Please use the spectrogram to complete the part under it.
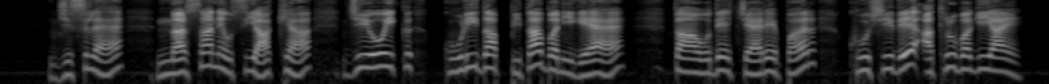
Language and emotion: Dogri, happy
